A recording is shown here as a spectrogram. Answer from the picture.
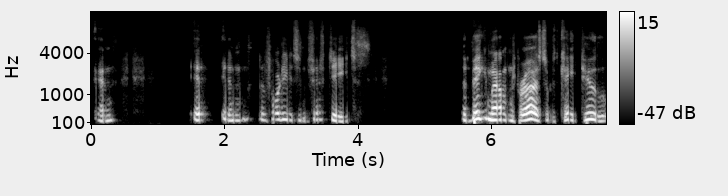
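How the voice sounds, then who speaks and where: In a very slow delivery broken by long, frequent pauses, a man with an American accent speaks at a high pitch with fairly even intonation. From US West, Wyoming (Jackson Hole). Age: 80s+. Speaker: mountain climber. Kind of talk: panel discussion.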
